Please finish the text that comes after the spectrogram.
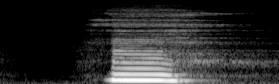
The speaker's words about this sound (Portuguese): Ai que bocejo. Ai que bocejo bom.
